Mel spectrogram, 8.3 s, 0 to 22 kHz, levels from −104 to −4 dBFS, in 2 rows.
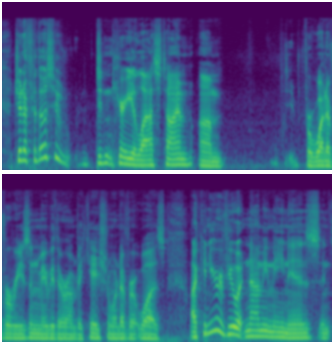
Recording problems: none

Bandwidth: 14.5 kHz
